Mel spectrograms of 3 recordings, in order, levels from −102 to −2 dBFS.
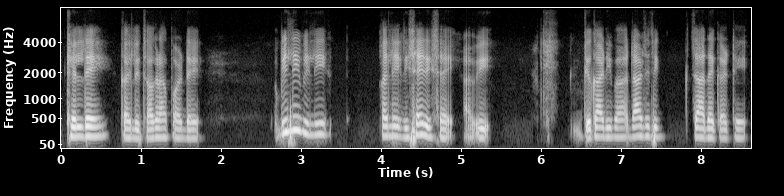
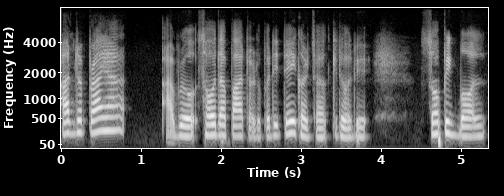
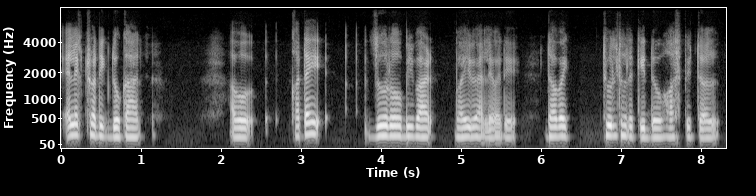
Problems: constant background noise, background conversations at intervals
